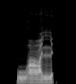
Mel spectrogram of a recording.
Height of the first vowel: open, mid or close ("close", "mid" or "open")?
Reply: open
